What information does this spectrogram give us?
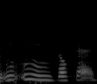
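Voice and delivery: soft, low, serene quoting of scripture; calm church voice. Pretend. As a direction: soothe like the church amid the horror. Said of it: "here comes the church saying".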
